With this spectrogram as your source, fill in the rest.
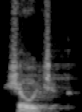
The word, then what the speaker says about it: शौच: देखो, स्वच्छ भारत, शौच, वो श है, स नहीं है।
